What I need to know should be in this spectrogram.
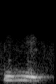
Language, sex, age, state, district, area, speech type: Hindi, female, 45-60, Uttar Pradesh, Azamgarh, rural, conversation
